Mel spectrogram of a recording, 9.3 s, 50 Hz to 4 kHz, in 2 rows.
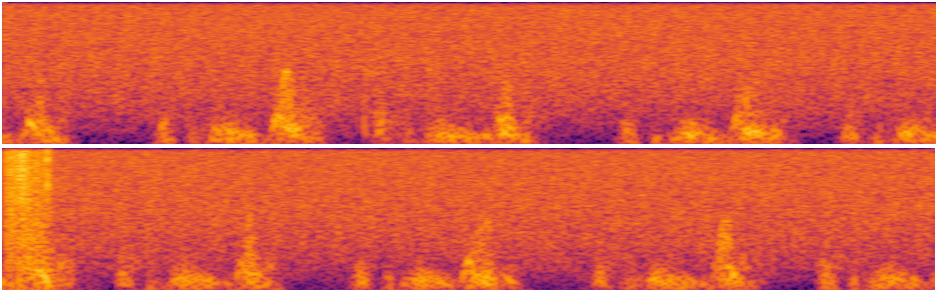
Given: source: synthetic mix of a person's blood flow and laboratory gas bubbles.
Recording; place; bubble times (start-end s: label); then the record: Doppler ultrasound of blood flow; precordium
1.77-2.14 s: bubbles
From the record:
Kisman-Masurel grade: 121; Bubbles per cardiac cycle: 1 to 2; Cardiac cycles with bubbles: 10 to 50%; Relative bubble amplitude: barely perceptible (0.100 to 0.250); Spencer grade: 2 (many but less than half of the cardiac periods contain bubble signals, singularly or in groups); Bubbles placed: only in the low amplitude regions of the cardiac cycle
